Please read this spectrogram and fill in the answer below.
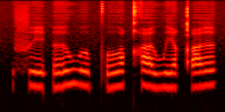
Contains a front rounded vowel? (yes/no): no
